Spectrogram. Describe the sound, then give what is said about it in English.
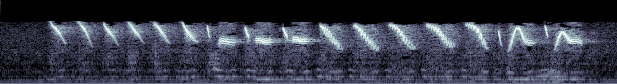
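A person whistles an imitation of a red-winged blackbird: a rapid run of sharp, descending chirps and brief warbling trills, fairly loud, over a faint steady low hum. “Red-winged blackbird.”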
